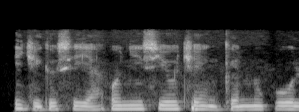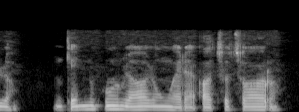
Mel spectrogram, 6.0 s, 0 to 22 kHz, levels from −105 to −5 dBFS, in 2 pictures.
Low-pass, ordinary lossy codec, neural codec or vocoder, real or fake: 7.2 kHz; none; none; real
